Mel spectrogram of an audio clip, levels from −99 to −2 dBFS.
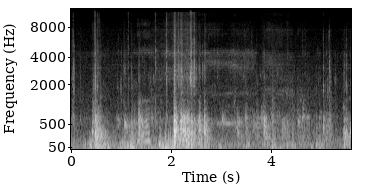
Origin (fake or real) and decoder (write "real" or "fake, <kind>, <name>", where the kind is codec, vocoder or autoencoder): fake, vocoder, BigVGAN v2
